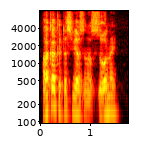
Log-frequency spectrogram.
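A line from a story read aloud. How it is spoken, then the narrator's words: Question after laughing. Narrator (Russian): Отсмеявшись, дым спросил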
